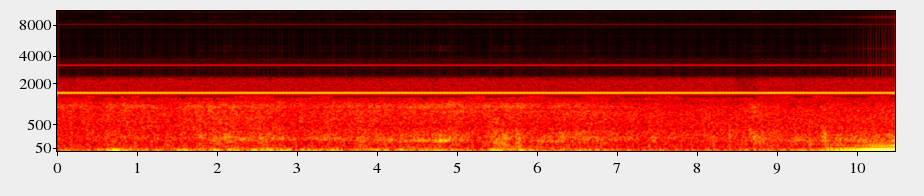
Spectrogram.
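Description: A steady, high-pitched single-tone whine from the old video-tape recording, over a low, rough hiss.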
